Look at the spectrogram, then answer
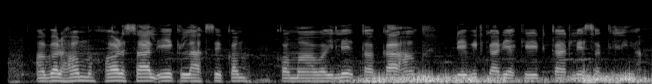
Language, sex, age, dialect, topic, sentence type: Magahi, male, 18-24, Western, banking, question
